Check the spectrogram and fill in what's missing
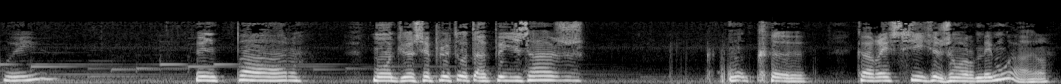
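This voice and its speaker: An older woman answering interview questions slowly and with halting restarts, heard from an old worn tape archive. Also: fairly low pitch, dark tone. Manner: slow, hesitant, halting restarts. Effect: old worn tape archive recording. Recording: dull lo-fi old tape with faint music.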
